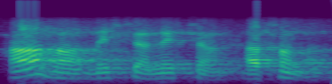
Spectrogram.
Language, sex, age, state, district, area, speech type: Odia, male, 60+, Odisha, Khordha, rural, conversation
